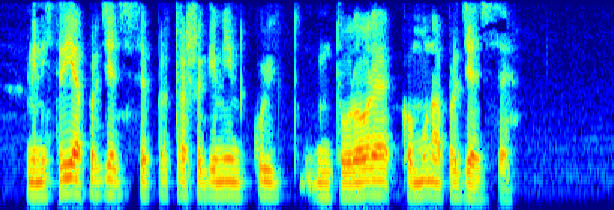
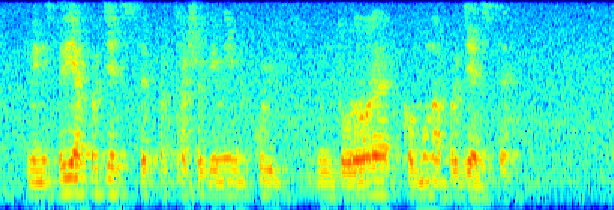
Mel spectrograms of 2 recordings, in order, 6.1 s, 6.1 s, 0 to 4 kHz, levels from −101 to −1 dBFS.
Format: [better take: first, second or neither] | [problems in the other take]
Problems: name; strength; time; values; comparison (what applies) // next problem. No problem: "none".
first | background sound (Waves, surf); 17 dB below the speech // room echo; dies away in 0.3 s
